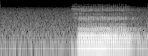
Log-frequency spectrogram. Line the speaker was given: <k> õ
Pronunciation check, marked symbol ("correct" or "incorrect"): correct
